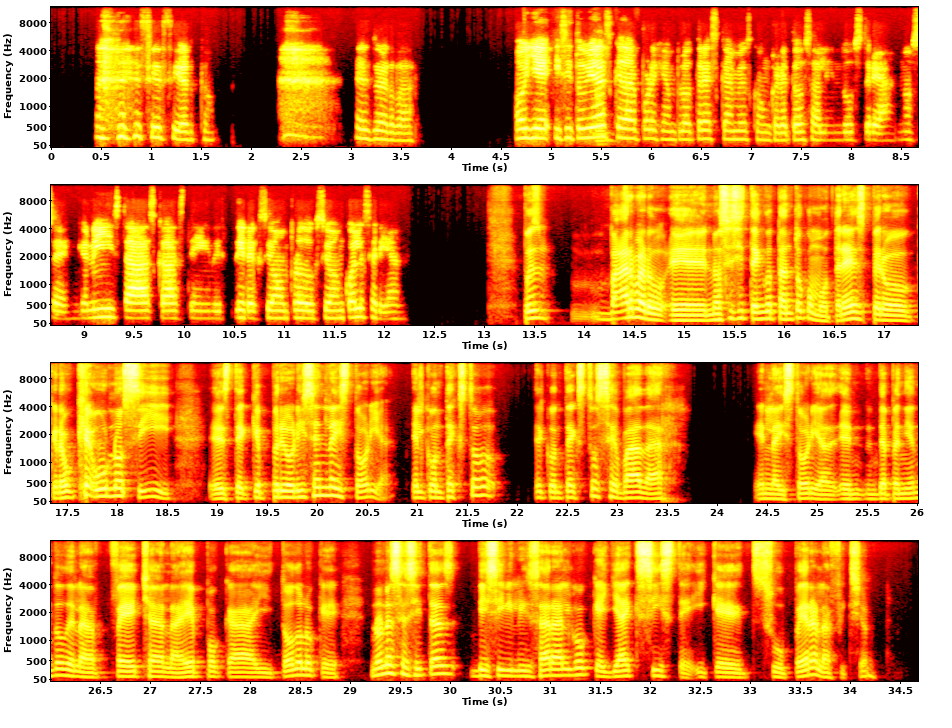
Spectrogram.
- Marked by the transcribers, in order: chuckle; unintelligible speech; laughing while speaking: "que uno"
- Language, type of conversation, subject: Spanish, podcast, ¿Qué opinas sobre la representación de género en películas y series?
